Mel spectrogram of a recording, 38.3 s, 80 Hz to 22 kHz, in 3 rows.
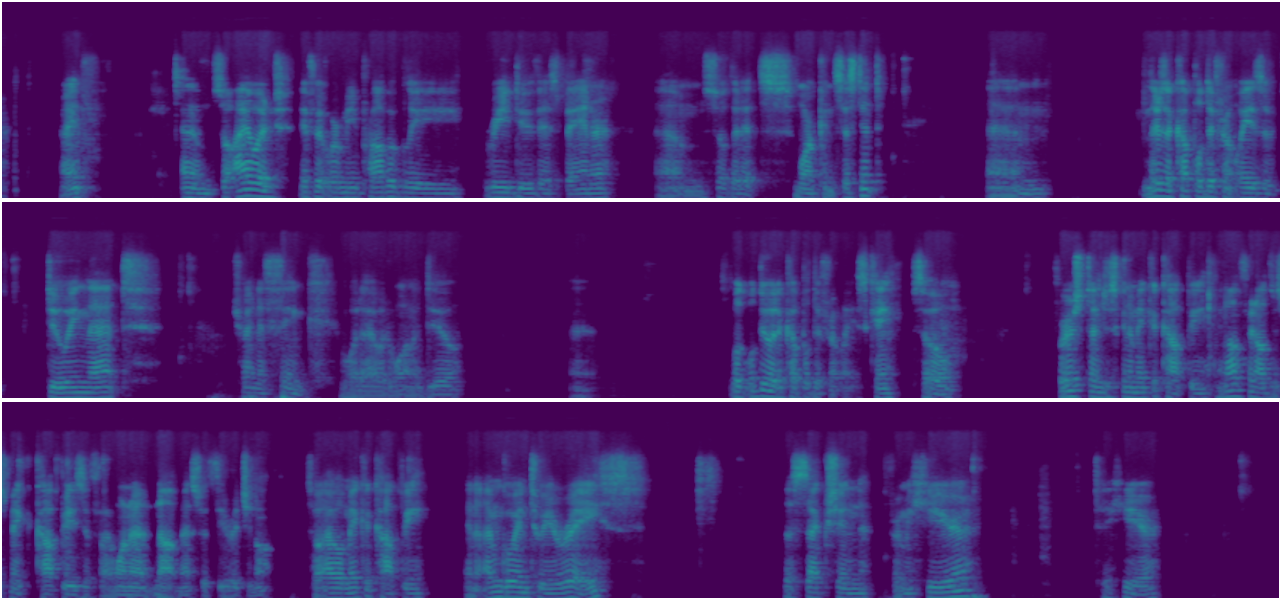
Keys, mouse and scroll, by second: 0.1 Delete, 0.7 scroll down 1, 3.3 scroll up 1, 6.0-7.8 scroll down 1, 8.9 click, 12.7 click, 22.1 scroll down 1, 23.0 click, 24.2 scroll down 1, 24.9 ctrl+click, 25.5 ctrl+right click, 27.6 scroll up 1, 29.5 click, 35.5 scroll down 1, 36.3 click.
